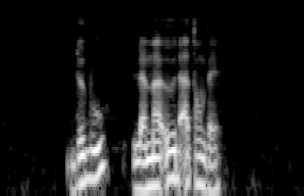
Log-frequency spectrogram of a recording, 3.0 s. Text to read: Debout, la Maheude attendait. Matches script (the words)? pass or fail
pass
